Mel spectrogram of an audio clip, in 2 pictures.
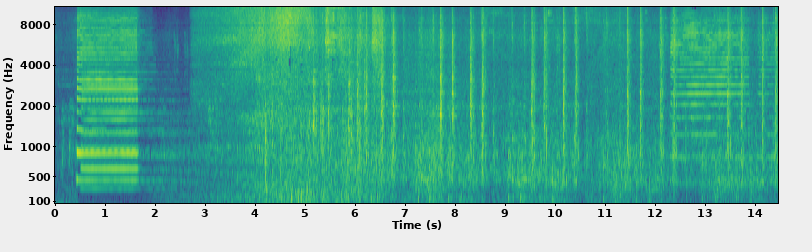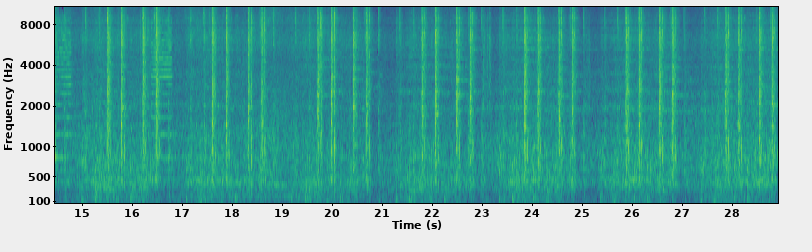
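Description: Indian Railways Udaipur City–Jaipur Intercity Express passenger train. It opens with a loud horn blast, then the train closes in and passes close by at speed, its wheels clicking over the rail joints as the coaches go past. A fainter, higher-pitched tone sounds about halfway through.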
